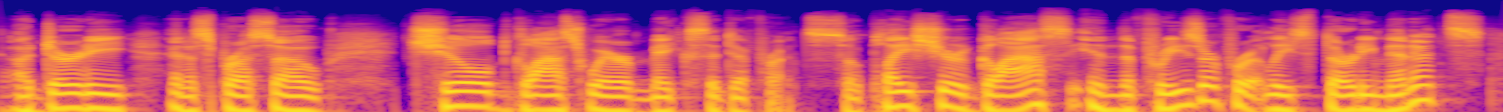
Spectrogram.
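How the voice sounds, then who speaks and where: A man's voice: medium pitch, no echo, studio quality. A man reading a scripted instructional segment as a podcast reporter.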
